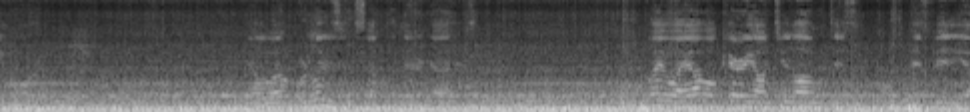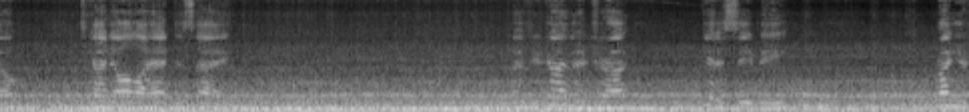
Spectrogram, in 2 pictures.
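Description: Short bursts of garbled voices over a CB radio, coming and going several times, over the steady low drone of the truck's engine and road noise in the cab.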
